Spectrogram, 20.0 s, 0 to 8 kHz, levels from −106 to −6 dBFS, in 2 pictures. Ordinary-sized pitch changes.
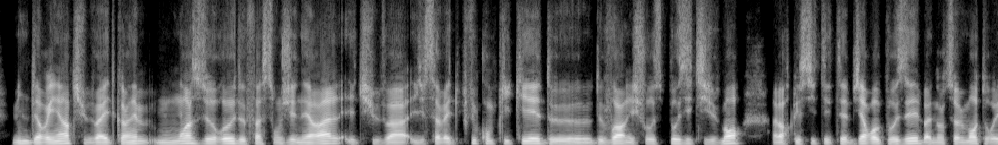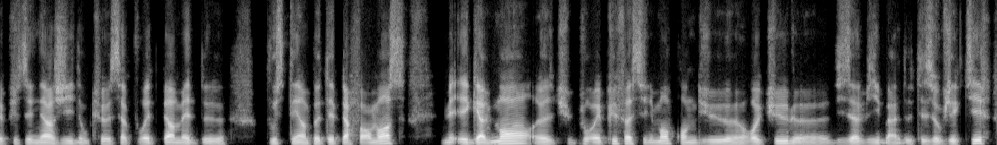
Yes: average, 3.2 semitones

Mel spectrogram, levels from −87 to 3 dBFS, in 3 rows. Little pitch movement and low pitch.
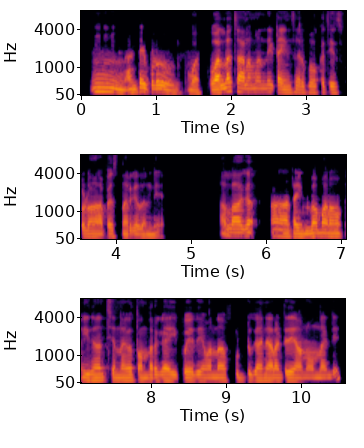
Yes: narrow, 2.2 semitones; low, 110 Hz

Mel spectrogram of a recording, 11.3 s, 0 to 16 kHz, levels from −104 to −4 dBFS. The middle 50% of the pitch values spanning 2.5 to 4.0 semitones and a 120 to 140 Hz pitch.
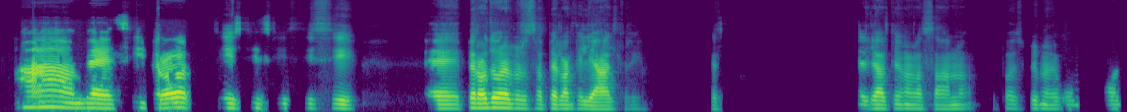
Yes: average, 2.9 semitones; low, 135 Hz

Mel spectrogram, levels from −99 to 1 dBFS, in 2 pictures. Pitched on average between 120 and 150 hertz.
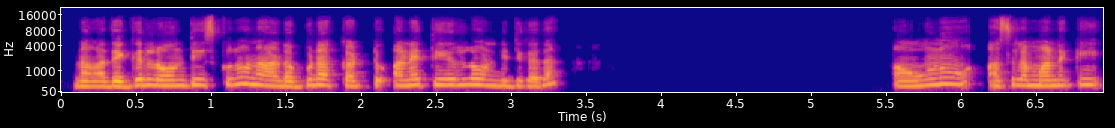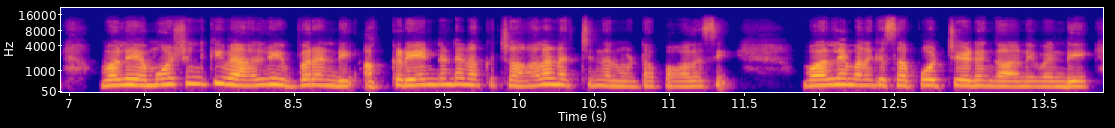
No: high, 245 Hz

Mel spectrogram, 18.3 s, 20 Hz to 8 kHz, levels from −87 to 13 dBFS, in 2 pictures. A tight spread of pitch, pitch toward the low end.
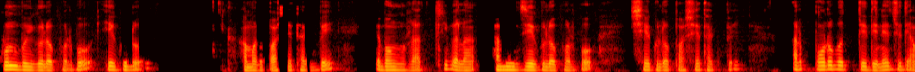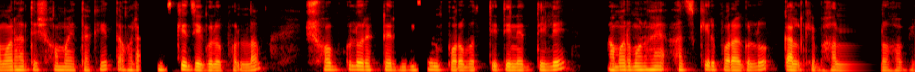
Yes: narrow, 1.9 semitones; low, 130 Hz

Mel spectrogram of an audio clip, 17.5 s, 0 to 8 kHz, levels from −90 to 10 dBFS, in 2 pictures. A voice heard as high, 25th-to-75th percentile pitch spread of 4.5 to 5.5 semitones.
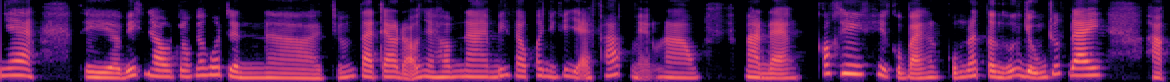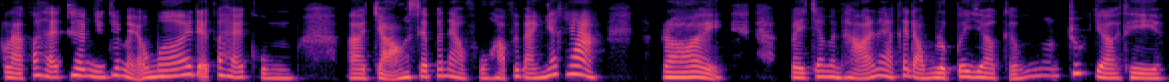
Yes: high, 200 Hz; average, 5.0 semitones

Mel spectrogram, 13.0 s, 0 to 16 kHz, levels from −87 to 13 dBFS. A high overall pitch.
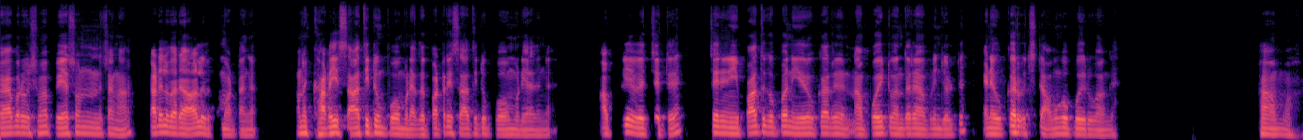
No: low, 115 Hz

